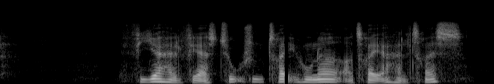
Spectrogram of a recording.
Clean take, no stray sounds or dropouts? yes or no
no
